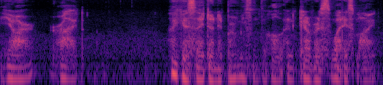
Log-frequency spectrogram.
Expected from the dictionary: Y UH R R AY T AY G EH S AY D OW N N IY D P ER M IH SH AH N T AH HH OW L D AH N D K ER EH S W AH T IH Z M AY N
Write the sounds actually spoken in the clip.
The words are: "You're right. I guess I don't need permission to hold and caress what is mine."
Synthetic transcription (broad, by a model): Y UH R R AY T AY G EH S AY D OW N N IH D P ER M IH S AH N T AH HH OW L AH N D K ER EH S W AH T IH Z M AY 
